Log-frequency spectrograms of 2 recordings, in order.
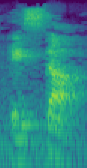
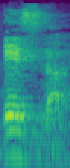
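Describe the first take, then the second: First: ESTA stressed on a drawn-out TA, as es-TA; stress on last syllable. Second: ESTA stressed on ES, as ES-ta; stress on first syllable. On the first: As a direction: land late on ESTA, lengthening the final TA. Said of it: "the accent mark overrides any other rule". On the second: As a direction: hit the ES of ESTA, light final TA. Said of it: "accent is gonna fall on the second to last". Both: Shown as a demonstration.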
